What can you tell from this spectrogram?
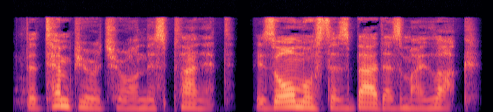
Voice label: upset; fertig classic games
